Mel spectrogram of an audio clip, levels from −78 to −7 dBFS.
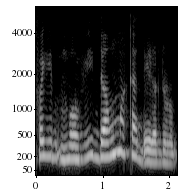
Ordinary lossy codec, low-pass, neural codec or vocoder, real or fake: none; 5.4 kHz; codec, 16 kHz, 4 kbps, FreqCodec, smaller model; fake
